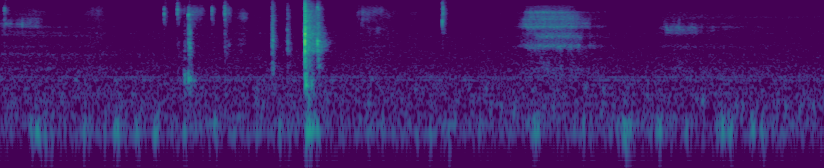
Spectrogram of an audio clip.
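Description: Faint computer keyboard and mouse clicks: a quick run of light clicks about a second in, one louder click just past two seconds, a brief hiss near four seconds, then a few scattered clicks.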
